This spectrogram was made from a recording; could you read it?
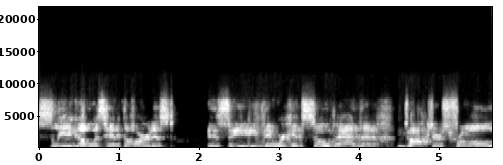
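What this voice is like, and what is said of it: Usual voice. Nothing is said of it.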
